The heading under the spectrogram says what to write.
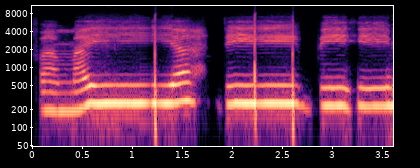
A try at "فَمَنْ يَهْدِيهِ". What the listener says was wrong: Hi-nya ketinggalan. Hi-nya ketinggalan. Hi-nya ketinggalan. فَمَنْ يَهْدِيهِ مِنْ بَعْدِ اللَّهِ أَفَلَا تَذَكَّرُونَ.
